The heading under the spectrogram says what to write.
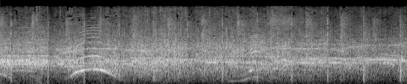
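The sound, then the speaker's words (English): Loud, steady studio audience applause on the show Stray Cast Outdoor Cartoon Television, a dense wash of many hands clapping for about four seconds, with a few sharper individual claps popping out above the crowd, one clapped right into the microphone. “Sorry, I clapped right into the mic.”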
